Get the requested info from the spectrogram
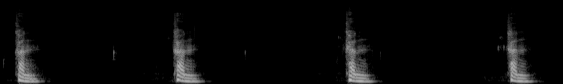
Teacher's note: It's not pronounced as con or cone, which is how I hear many non-native speakers pronounce this type of syllable. It's a short, reduced syllable that uses the schwa sound, or maybe no vowel at all.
